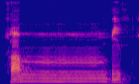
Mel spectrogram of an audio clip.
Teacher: جیسے first sentence کو ہم پڑھیں گے فم بذ۔ اب دیکھیں نون ساکن کے بعد با آ گیا تو اس نون کے ساؤنڈ کو ہم نے میم سے چینج کر دیا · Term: اقلاب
